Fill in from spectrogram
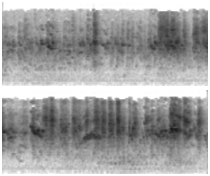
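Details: Pet budgerigars: continuous scratchy chattering and warbling, bursts of harsh squawky notes and brief whistles rising and falling in loudness, with a faint low hum underneath.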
